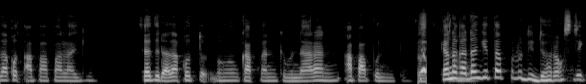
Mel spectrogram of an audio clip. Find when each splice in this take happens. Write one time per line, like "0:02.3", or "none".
0:04.0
